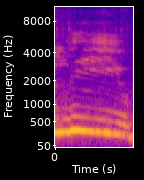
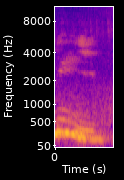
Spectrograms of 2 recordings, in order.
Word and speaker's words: leave: world then I say leave this world right if you don't want to live in this world leave this world so live and leave are different in this word this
